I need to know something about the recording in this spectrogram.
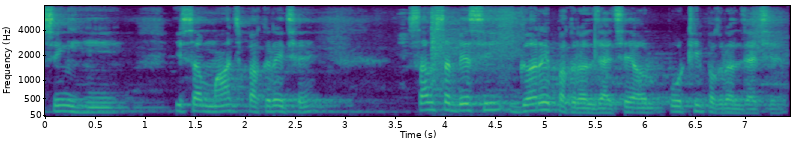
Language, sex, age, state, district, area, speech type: Maithili, male, 30-45, Bihar, Supaul, rural, spontaneous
